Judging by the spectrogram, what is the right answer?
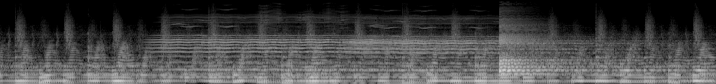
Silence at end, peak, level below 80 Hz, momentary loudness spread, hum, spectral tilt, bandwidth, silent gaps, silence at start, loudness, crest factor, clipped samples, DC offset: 0 s; 0 dBFS; -34 dBFS; 7 LU; none; -5.5 dB/octave; 15 kHz; none; 0 s; -21 LUFS; 20 dB; under 0.1%; under 0.1%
